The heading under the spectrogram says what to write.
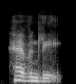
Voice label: "heavenly", Indian

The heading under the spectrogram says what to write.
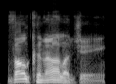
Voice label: "vulcanology", British

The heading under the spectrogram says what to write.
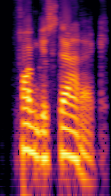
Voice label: "fungistatic", American

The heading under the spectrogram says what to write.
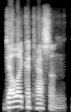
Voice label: "delicatessen", American

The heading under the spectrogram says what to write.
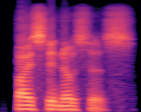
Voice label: "Byssinosis", American

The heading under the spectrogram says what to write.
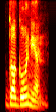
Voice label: "gorgonian", Indian

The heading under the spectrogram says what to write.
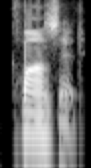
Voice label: "closet", American

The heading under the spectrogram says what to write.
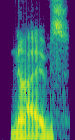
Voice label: "knives", American

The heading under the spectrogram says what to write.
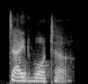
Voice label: "tidewater", Indian

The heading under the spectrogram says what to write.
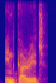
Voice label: "encourage", Indian

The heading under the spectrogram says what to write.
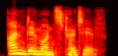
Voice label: "undemonstrative", Indian

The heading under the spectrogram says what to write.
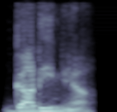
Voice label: "gardenia", Indian

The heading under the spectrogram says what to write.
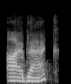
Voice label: "eyeblack", Indian

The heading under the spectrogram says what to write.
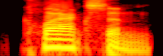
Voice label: "Klaxon", American

